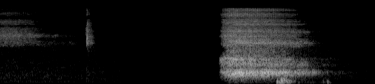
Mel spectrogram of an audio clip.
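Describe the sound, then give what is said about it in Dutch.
A deep inhalation: one loud, breathy rush of air lasting about a second, preceded by softer breath noise and a brief click, then a pause of silence. “Kun je adem diep in?”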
